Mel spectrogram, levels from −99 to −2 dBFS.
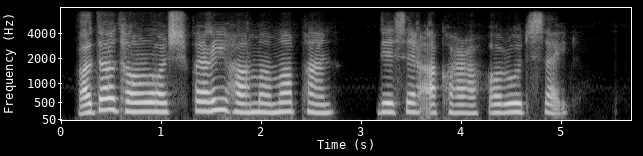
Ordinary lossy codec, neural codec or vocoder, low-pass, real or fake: none; codec, 16 kHz in and 24 kHz out, 0.6 kbps, FocalCodec, streaming, 2048 codes; 7.2 kHz; fake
